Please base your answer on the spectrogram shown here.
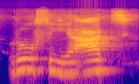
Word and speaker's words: رفعت: So not ru, it's not ru, it is ru. You have to like roll your tongue a little when you say it.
